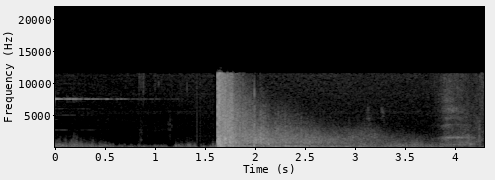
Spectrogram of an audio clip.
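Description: A single .300 Short Mag rifle shot about one and a half seconds in, its report rolling away in a long echo that fades over the next two seconds.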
